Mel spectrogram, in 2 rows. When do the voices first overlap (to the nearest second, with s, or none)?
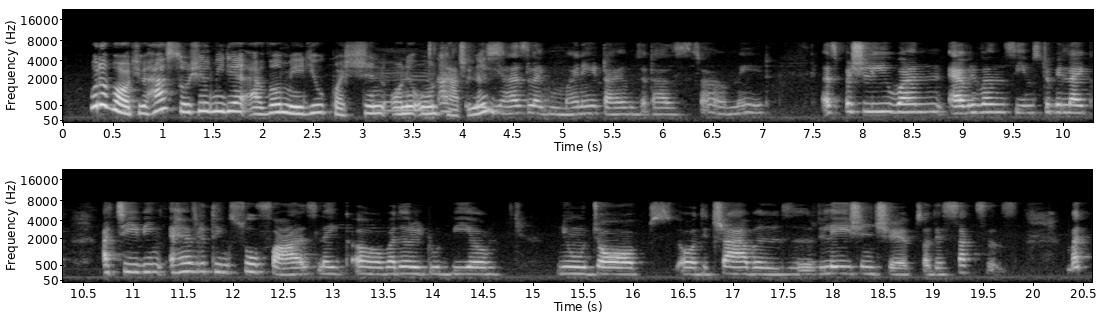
3 s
